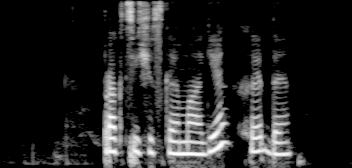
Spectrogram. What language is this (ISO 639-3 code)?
rus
